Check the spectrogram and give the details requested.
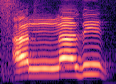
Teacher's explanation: Jadi di ayat kedua itu ada huruf zal ya, huruf zal berharakat kasrah kemudian bertemu dengan ya sukun. Maka itu ditahan selama dua dua ketukan.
